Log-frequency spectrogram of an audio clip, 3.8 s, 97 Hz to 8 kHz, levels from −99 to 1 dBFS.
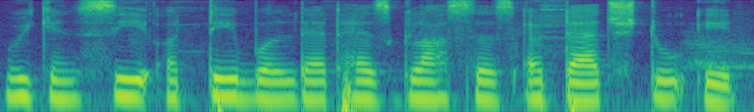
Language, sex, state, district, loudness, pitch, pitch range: English, female, Assam, Kamrup Metropolitan, -16 LUFS, 165 Hz, 160-170 Hz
